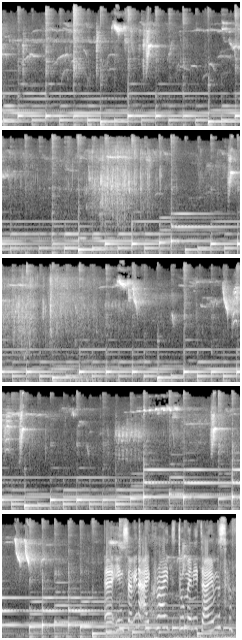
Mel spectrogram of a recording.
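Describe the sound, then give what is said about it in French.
Birds chirp and tweet repeatedly in short bursts in a salt-pan wetland, a biosphere reserve on the Adriatic, mixed over a steady, droning tonal background that runs throughout, with no voices. “Et il y a urgence pour cette importante réserve de biosphère de l'Adriatique, surnommée le Heathrow des oiseaux.”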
